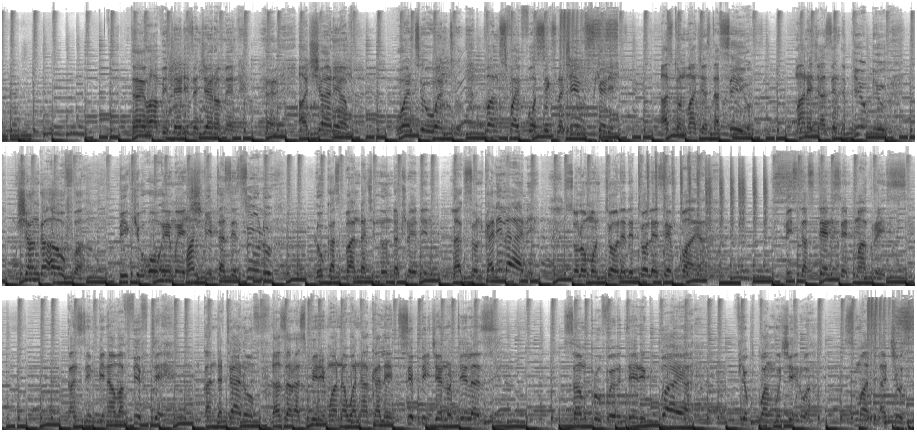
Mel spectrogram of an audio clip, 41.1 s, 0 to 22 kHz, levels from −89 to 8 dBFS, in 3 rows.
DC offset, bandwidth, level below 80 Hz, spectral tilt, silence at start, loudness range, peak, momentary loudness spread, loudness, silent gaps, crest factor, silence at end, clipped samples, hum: 1%; 19 kHz; -12 dBFS; -5 dB/octave; 0 s; 1 LU; 0 dBFS; 3 LU; -10 LUFS; none; 8 dB; 0 s; 3%; none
